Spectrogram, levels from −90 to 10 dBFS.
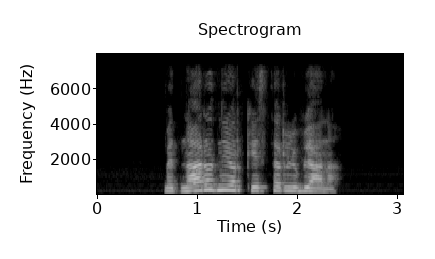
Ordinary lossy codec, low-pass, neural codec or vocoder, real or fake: AAC, 48 kbps; 7.2 kHz; none; real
